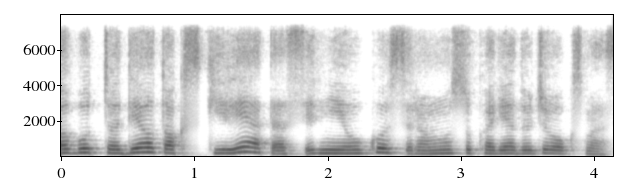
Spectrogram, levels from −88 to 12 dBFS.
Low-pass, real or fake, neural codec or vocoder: 7.2 kHz; fake; codec, 24 kHz, 0.5 kbps, DualCodec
